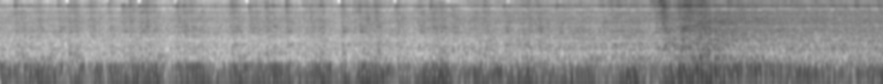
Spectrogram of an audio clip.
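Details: Buick Grand National being tuned: revving under load sounds lumpy and uneven, with stumbling low pulses instead of a smooth pull. The misfire was traced to faulty ignition coil packs.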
